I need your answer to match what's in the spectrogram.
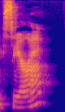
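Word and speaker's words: Ciara: One of those is Level Up by, I never know how you say her name, Sierra? – Yeah. – Okay. – That's how I say it.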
